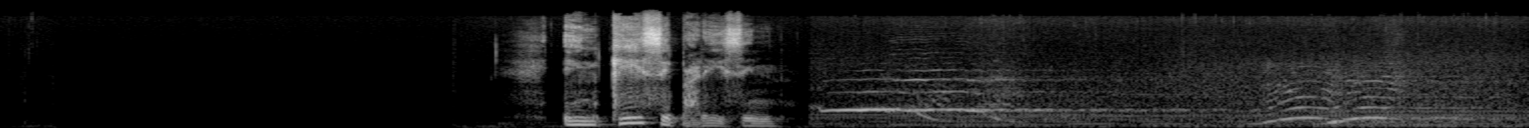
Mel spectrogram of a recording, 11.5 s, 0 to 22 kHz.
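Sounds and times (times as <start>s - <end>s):
speech: 4.2s - 5.9s
whale calls underwater: 6.1s - 11.4s.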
